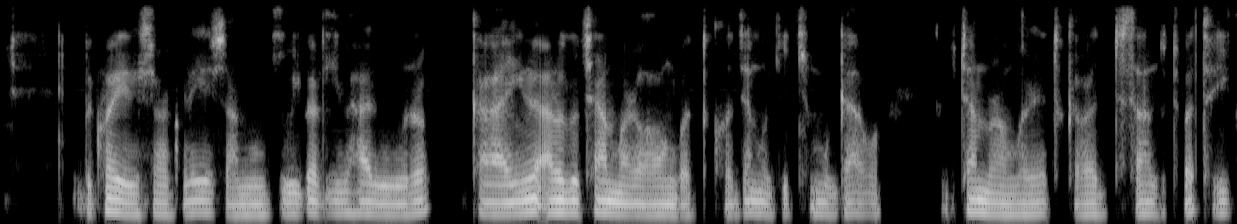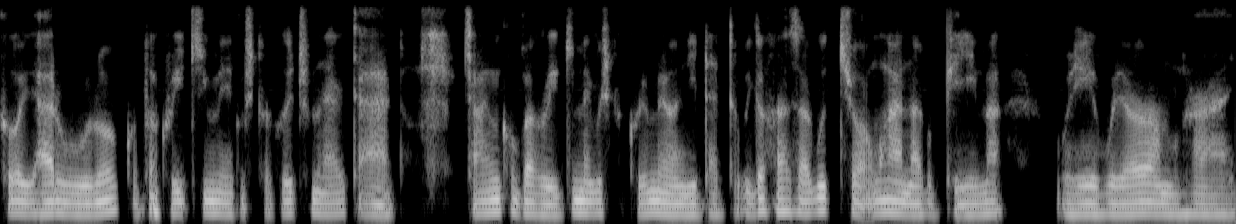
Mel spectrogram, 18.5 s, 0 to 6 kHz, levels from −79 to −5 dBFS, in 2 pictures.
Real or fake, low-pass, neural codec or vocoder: fake; 5.4 kHz; codec, 16 kHz, 2 kbps, FunCodec, trained on LibriTTS, 25 frames a second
